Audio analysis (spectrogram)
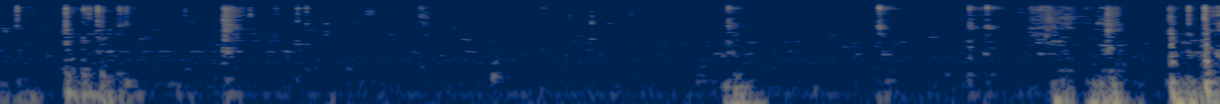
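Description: Someone types on a computer keyboard nearby, producing quiet irregular key clicks and short bursts of taps separated by pauses, with no one talking.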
